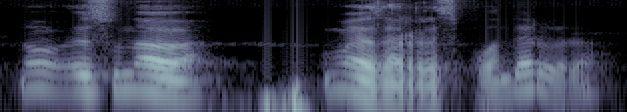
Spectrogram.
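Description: A man's voice: a little high, expressive, a little fast, gravelly. Man preaching a fiery sermon. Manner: preaching with rhetorical questions and repetition; swings between loud emphatic bursts and quiet asides. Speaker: pastor.

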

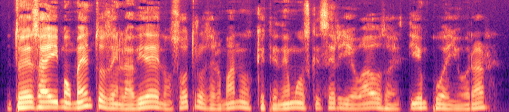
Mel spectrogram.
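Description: A man preaching with fervent, pleading repetition, his lines often sinking to a hush at the close. His voice is dark and mellow. The sound is dry and close. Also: mid-range voice, brisk, dry recording. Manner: fervent, repetitive pleading, drops soft at ends. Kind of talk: sermon.

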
